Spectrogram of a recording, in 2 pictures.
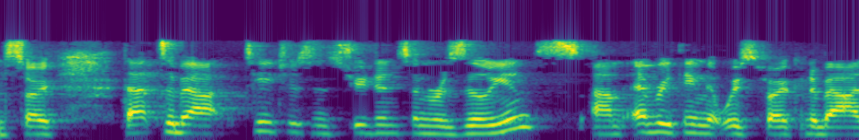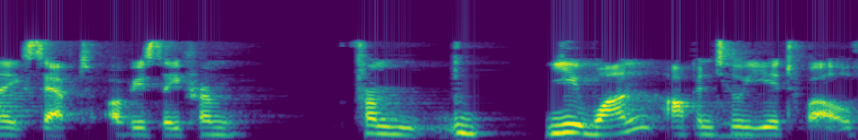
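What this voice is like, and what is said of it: Australian accent. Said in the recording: “when I say it with my Australian accent, people think I say Carmine”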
